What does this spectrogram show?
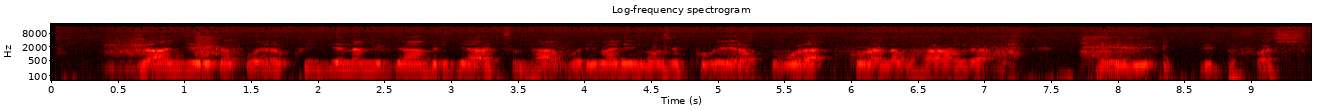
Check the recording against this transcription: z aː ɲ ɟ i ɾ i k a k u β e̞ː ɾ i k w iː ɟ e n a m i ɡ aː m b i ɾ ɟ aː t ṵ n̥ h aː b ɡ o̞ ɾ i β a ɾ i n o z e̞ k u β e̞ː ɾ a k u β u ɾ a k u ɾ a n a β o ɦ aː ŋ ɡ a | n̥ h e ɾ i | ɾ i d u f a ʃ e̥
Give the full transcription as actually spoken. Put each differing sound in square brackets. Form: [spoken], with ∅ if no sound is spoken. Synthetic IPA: z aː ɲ ɟ i ɾ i k a k u β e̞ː ɾ [a] k w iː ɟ e n a m i ɡ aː m b i ɾ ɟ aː [t͡ʃ] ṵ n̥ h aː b ɡ o̞ ɾ i β a ɾ i n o z e̞ k u β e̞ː ɾ a k u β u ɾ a k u ɾ a n a β [u] ɦ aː ŋ ɡ a | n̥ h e ɾ i | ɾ i d u f a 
